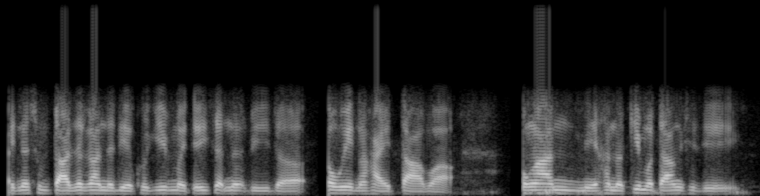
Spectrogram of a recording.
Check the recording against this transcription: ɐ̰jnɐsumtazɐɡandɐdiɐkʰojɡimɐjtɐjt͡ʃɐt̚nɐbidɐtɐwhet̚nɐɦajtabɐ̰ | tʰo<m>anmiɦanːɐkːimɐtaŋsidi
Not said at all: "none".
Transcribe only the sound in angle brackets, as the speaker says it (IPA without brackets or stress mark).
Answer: ŋ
